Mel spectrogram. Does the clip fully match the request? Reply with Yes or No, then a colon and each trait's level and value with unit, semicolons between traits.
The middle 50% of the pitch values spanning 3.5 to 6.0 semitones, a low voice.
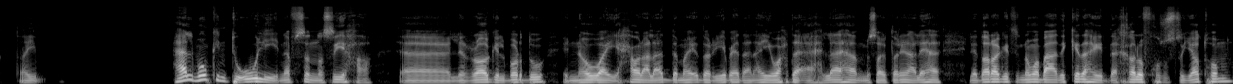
No: average, 3.0 semitones; low, 105 Hz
